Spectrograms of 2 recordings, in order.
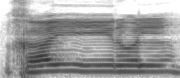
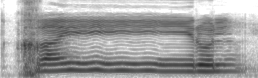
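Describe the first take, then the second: First: The first syllable is short and said smoothly. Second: The first syllable is drawn out or forced. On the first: The speaker calls it right. "Yang betul langsung khairul begitu" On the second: The speaker calls it wrong. "Khairul itu salah ya"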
